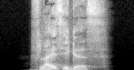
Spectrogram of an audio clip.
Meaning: strong/mixed nominative/accusative neuter singular of fleißig
- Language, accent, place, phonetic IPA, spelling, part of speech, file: German, Germany, Berlin, [ˈflaɪ̯sɪɡəs], fleißiges, adjective, De-fleißiges.ogg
